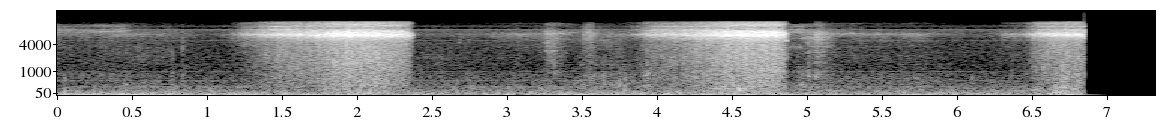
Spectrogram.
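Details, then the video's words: Tebaldi, a female Chihuahua and Italian Greyhound mix, naps beneath a pink towel making snorty noises: breathy, hissing snores that swell and then cut off, about every two and a half seconds, three in all. "Tebaldi napping and snoring"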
